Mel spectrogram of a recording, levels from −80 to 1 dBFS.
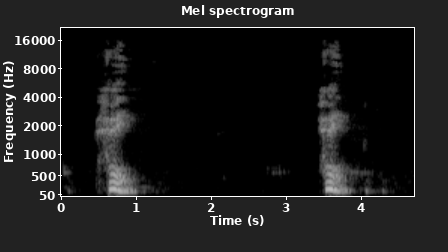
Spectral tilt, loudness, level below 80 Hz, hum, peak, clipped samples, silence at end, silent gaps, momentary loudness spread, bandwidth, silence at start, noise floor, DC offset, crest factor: -5.5 dB/octave; -30 LUFS; -70 dBFS; none; -12 dBFS; under 0.1%; 0.6 s; none; 19 LU; 16.5 kHz; 0.45 s; -81 dBFS; under 0.1%; 24 dB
